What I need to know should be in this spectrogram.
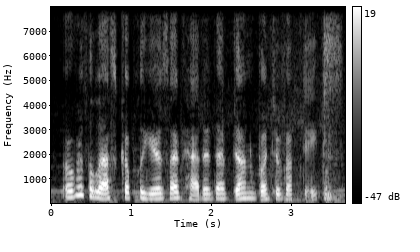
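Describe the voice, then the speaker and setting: Music plays in the background. A woman talks at a moderate pace with a medium pitch. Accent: American. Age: 60s. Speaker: van life traveler. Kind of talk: casual DIY van build narration.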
